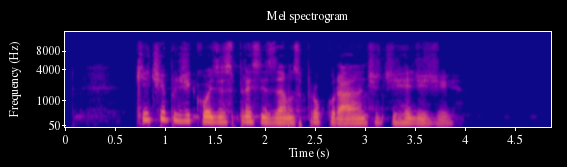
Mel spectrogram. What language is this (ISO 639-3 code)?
por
